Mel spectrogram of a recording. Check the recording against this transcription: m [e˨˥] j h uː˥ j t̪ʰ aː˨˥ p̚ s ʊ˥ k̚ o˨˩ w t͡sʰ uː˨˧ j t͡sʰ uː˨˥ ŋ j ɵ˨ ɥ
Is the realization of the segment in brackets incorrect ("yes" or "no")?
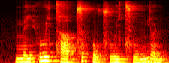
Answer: yes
